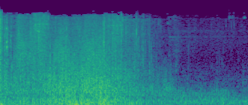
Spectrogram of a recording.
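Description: Wind rushes loudly past, then fades.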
